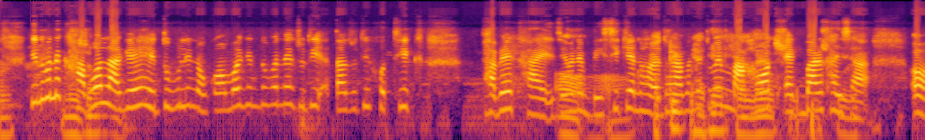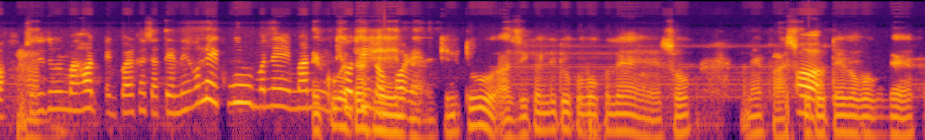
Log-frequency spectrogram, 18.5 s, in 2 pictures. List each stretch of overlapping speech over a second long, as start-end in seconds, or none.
5.7-8.6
